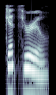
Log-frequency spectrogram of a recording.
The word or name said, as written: get through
